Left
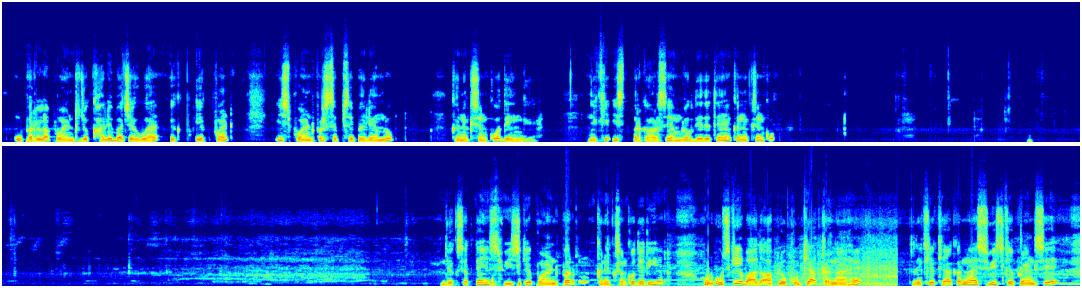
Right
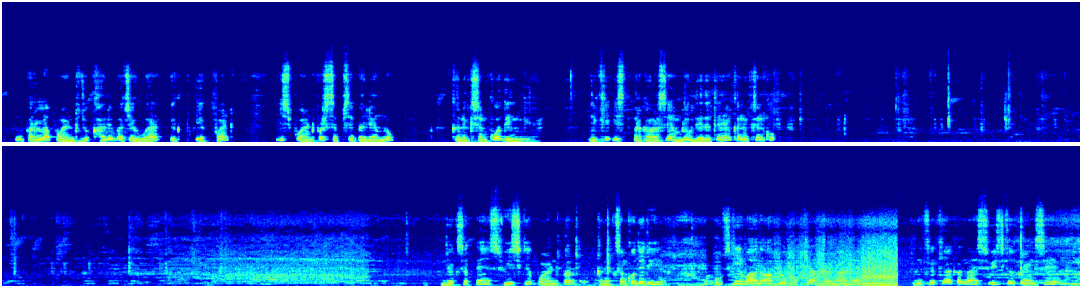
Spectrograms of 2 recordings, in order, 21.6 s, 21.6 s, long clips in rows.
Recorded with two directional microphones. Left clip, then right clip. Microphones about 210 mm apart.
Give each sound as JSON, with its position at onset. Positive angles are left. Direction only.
{"t": 0.2, "sound": "speech", "side_deg": 50}
{"t": 15.2, "sound": "speech", "side_deg": 55}
{"t": 17.0, "sound": "speech", "side_deg": 40}
{"t": 17.9, "sound": "speech", "side_deg": 50}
